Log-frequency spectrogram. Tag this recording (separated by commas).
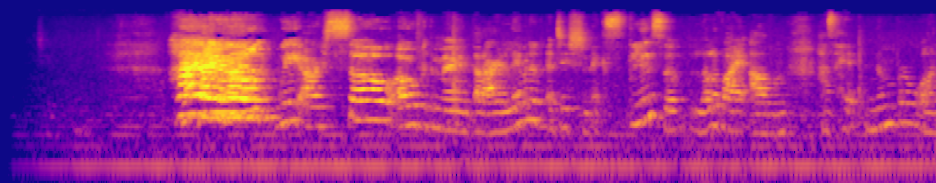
Speech, woman speaking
